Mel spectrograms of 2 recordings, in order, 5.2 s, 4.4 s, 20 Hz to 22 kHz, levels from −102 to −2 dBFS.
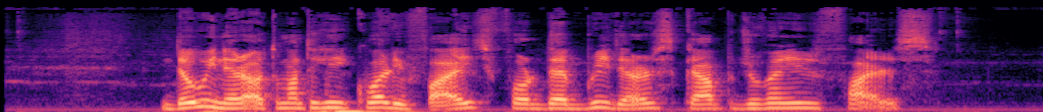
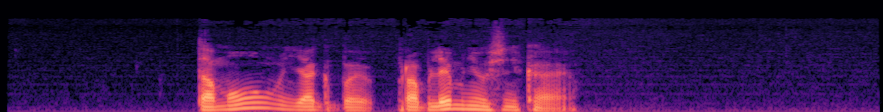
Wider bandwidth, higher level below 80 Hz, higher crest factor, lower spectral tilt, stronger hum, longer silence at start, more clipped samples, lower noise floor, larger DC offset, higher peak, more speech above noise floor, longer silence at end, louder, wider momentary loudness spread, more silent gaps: first, 16 kHz vs 7.4 kHz; first, -32 dBFS vs -50 dBFS; about the same, 18 dB vs 22 dB; second, -6.5 dB/octave vs -9.5 dB/octave; neither; second, 0.8 s vs 1 s; neither; second, -49 dBFS vs -67 dBFS; neither; first, 0 dBFS vs -4 dBFS; second, 31 dB vs 44 dB; second, 0.6 s vs 1.55 s; first, -19 LUFS vs -24 LUFS; second, 7 LU vs 10 LU; neither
